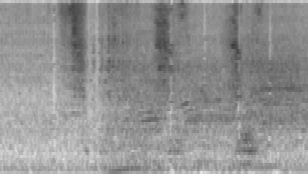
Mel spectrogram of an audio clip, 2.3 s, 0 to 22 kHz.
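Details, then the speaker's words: 1967 Pontiac Parisienne V8, after confirming ~58 psi fuel pressure, spark and compression; blips up smoothly and holds a strong, even note at higher revs, no misfire or rattle. Running much better, though cylinder 6 misfire suspected. "we got this thing purring a lot better."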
